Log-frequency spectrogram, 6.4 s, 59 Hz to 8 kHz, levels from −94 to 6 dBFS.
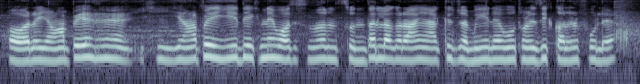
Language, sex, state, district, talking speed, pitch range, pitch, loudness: Hindi, female, Bihar, Araria, 215 wpm, 245-265 Hz, 250 Hz, -16 LUFS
